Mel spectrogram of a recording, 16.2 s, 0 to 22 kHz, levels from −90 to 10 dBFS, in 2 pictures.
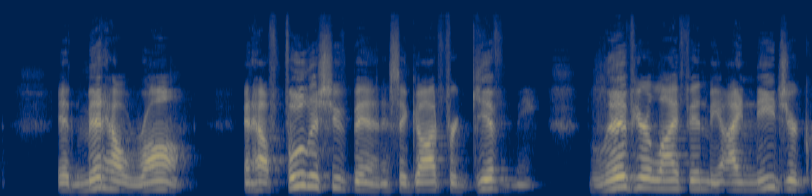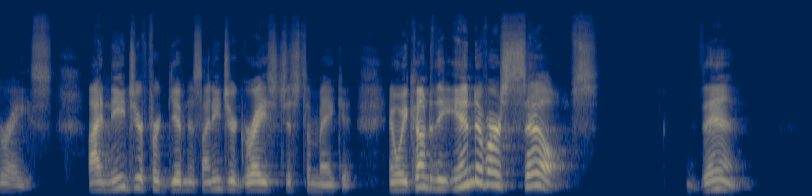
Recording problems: thin; somewhat; fading below 250 Hz

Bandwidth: 16 kHz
